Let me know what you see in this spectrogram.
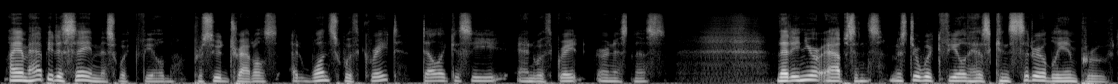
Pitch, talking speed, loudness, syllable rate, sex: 160 Hz, 145 wpm, -21 LUFS, 4.9 syllables/s, male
